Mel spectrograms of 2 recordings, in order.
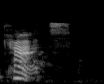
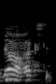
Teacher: In cats, it sounds like S. In dogs, it sounds like Z.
